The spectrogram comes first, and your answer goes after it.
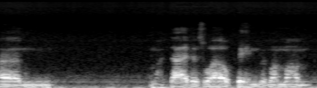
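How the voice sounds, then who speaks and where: A man's very deep, low voice with vocal fry and a dark, mellow tone. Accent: West Midlands. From English Midlands (Birmingham / Wolverhampton area). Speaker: former football goalkeeper. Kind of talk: interview. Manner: halting, many repeated words and fillers.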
